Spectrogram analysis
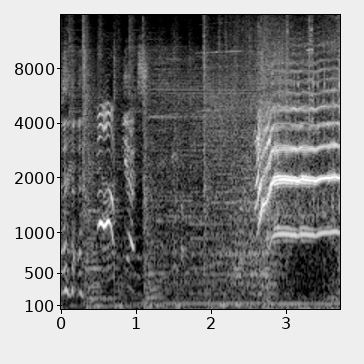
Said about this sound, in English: Finally, one of the people, this woman who's just like watching the news in bed, just screams, right? As you heard.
